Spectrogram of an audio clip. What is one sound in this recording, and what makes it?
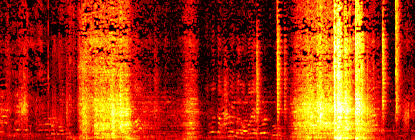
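Metal pots clink against each other.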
